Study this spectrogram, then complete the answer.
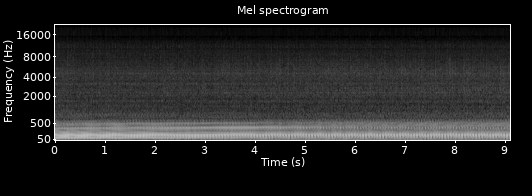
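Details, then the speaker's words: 1993 Suzuki Carry mini truck at idle after a custom exhaust replacement with a temporary flex-pipe setup: a steady, deep, even burble with slight rev rise and fall and no rattles or leaks; the exhaust sounds healthy. "got a pretty deep tone to it uh it's kind of a more enjoyable deep tone than"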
